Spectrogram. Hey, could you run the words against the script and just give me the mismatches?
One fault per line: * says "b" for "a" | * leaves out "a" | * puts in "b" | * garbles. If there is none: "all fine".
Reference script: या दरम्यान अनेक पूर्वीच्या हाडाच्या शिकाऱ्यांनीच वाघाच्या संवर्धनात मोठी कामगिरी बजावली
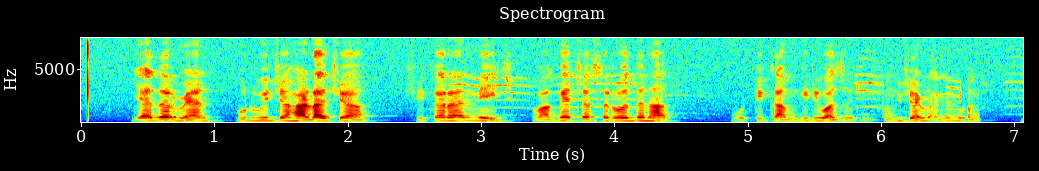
* leaves out "अनेक"
* garbles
